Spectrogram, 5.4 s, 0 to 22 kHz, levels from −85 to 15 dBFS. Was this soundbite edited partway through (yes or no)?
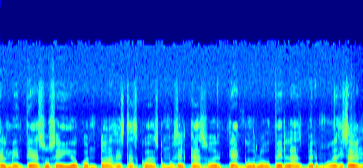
no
